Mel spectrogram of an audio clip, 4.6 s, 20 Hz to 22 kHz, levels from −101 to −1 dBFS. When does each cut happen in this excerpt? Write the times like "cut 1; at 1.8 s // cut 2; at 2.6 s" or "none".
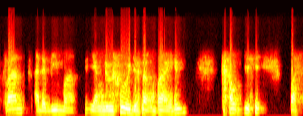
none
